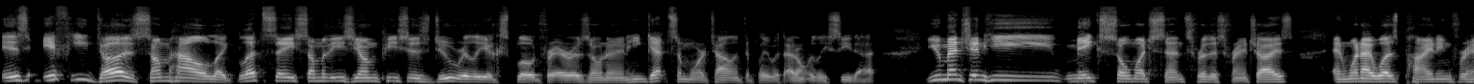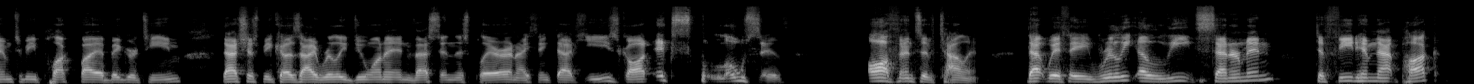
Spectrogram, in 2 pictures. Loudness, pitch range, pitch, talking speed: -24 LUFS, 115-185 Hz, 145 Hz, 180 wpm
